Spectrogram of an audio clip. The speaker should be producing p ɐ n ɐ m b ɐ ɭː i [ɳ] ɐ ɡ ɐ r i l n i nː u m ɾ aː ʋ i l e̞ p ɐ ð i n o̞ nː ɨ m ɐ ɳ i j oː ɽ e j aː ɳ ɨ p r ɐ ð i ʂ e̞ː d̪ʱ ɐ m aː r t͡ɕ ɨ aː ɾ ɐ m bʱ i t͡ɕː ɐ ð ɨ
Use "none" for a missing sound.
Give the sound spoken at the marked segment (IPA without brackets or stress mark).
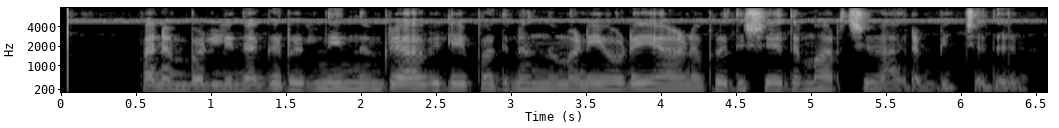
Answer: n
